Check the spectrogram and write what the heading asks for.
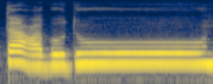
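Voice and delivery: তা'বুদুন with the long vowel held three counts; slow chant of তা'বুদুন; three-alif stretch. Shown as a demonstration. Teacher demonstrates the long vowel, slow. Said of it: "তিন আলিফ টেনে পড়তে হবে".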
